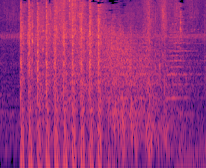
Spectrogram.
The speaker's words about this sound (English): Lieutenant, stay where you are. We will return fire.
